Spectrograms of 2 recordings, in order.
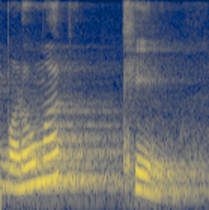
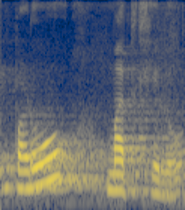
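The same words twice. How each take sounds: First: There is a pause right after मत. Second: There is a pause right after पढ़ो.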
